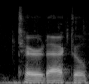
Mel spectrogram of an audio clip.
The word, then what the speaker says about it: pterodactyl: Why can't you hear pterodactyl P? Because the P is silent.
